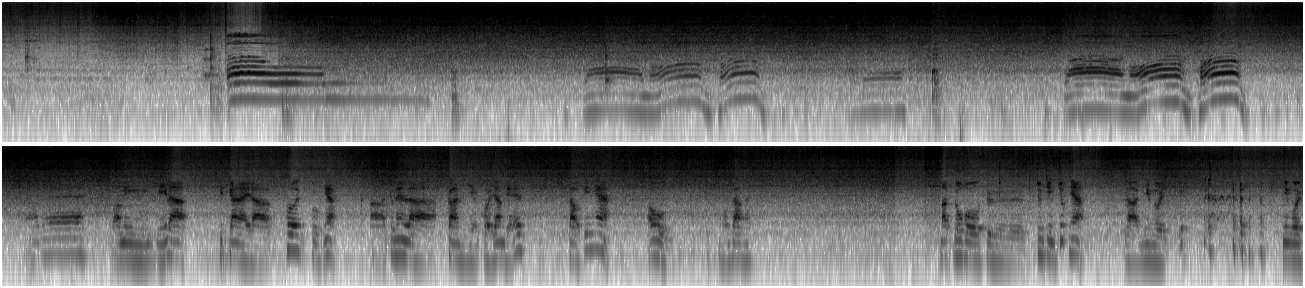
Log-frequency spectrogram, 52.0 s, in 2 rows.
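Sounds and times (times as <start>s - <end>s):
chicken sizzling in a pan: 0.0s - 52.0s
wordless voice: 4.5s - 8.4s, 11.6s - 15.4s, 17.0s - 18.1s, 21.2s - 25.0s, 26.4s - 29.8s, 30.4s - 32.8s, 33.4s - 36.5s, 38.9s - 39.5s, 40.3s - 41.1s, 44.7s - 47.7s, 48.5s - 52.0s.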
